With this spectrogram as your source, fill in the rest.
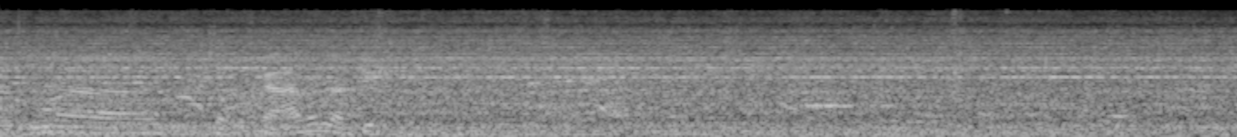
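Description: Water bubbles and churns steadily in a large tank.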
